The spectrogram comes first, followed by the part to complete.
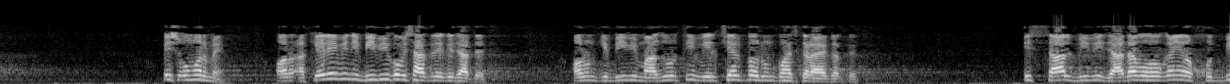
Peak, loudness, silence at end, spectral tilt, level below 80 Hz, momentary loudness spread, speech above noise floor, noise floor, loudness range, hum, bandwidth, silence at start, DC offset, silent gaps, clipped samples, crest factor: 0 dBFS; -15 LUFS; 0 s; -4.5 dB/octave; -56 dBFS; 12 LU; 36 dB; -51 dBFS; 3 LU; none; 8 kHz; 1.05 s; under 0.1%; none; under 0.1%; 16 dB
